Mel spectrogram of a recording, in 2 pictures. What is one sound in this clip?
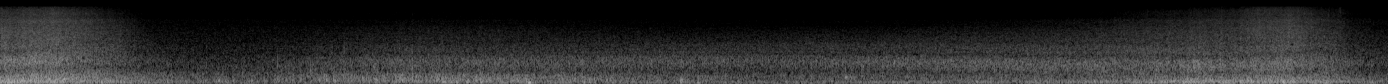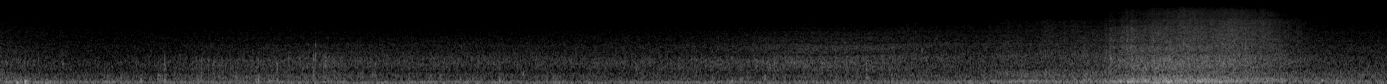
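Sea water washes and fizzes around rocks close by.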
